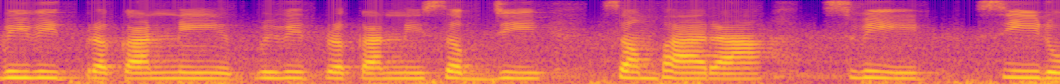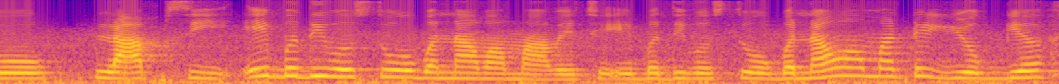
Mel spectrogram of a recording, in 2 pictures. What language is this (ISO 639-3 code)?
guj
